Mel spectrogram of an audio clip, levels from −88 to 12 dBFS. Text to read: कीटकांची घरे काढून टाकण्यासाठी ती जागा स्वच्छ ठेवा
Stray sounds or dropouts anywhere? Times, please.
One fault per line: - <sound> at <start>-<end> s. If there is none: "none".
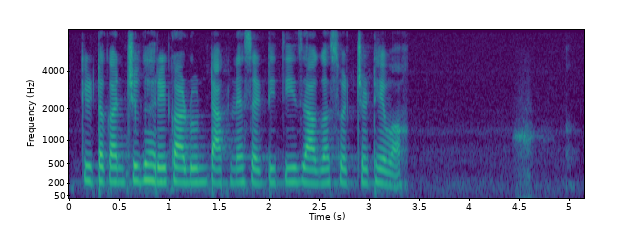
- whoosh at 4.4-4.9 s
